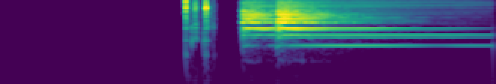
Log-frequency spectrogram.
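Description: Subscribe-button sound effect: a short mouse click about a second in, then a bell chime that rings on and slowly fades.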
